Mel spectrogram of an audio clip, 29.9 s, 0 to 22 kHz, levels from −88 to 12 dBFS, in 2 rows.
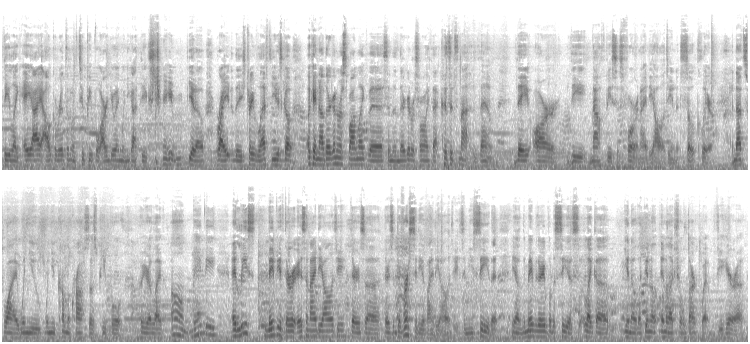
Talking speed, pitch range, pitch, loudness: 220 wpm, 110-135 Hz, 120 Hz, -28 LUFS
